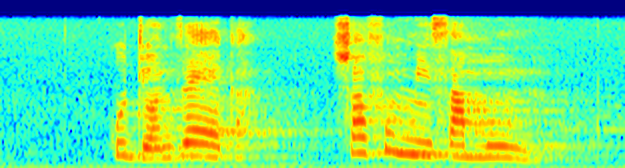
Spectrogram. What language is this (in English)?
Tsonga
